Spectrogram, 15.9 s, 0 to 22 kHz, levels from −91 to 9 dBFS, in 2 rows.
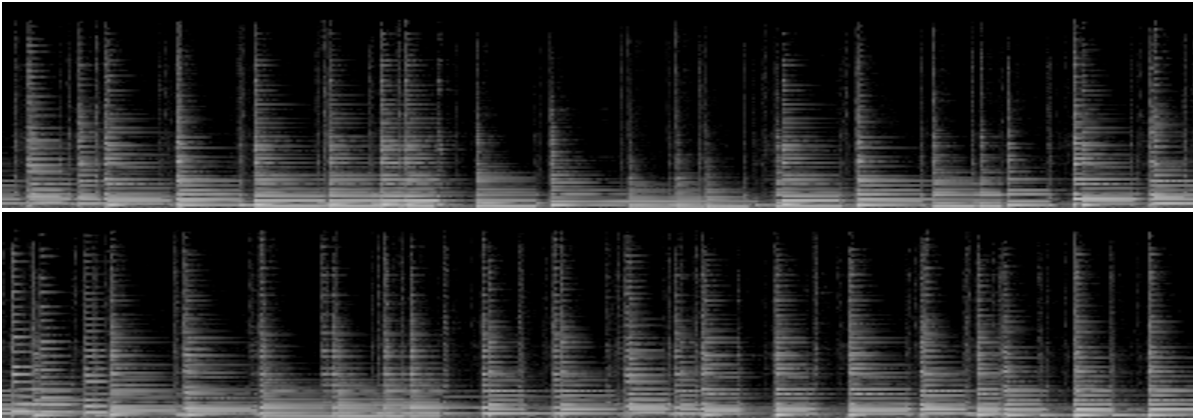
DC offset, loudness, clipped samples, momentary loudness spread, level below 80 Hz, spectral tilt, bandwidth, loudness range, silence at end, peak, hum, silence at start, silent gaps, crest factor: under 0.1%; -26 LUFS; under 0.1%; 6 LU; -58 dBFS; -2.5 dB/octave; over 20 kHz; 3 LU; 0 s; -10 dBFS; none; 0 s; none; 18 dB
